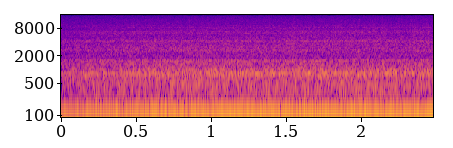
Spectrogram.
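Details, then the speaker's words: 1968 Ford F100, 360ci V8, after replacing cracked spark plugs that caused arcing from the boot: steady even idle hum, earlier ticking/spark snapping gone, fires right up; normal idle. "and it's not spark, you know, it was a ticking sound, right? And we're not getting that sound anymore. So you know, and the fact that she fires right up is also kind of exciting."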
